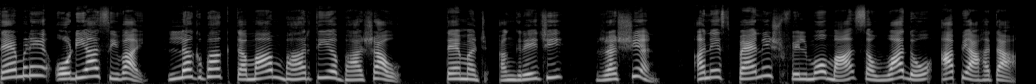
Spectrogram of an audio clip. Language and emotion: Gujarati, neutral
